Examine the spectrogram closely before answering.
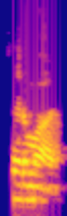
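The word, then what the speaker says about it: Tschermak: ईवी सरमैक, ये जो थे टी साइलेंट है यहाँ, सरमार्क, ठीक है ना।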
